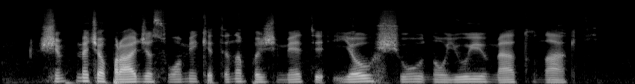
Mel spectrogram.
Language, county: Lithuanian, Vilnius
